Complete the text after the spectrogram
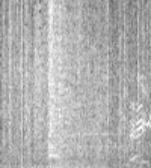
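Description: A cannon blast roars nearby.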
